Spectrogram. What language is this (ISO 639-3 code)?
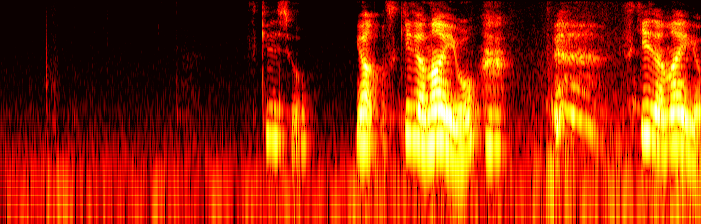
jpn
